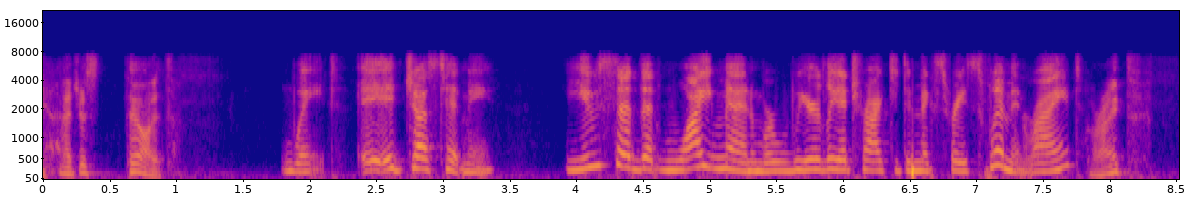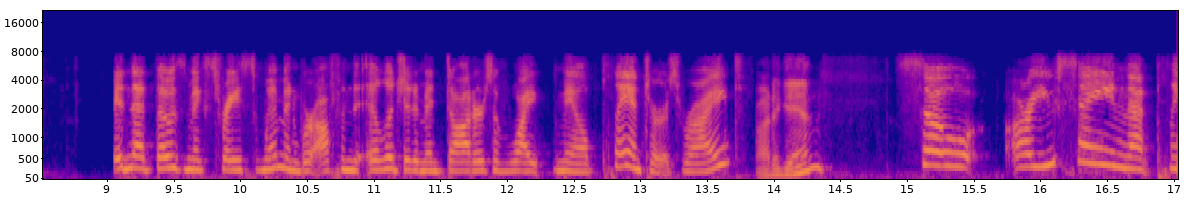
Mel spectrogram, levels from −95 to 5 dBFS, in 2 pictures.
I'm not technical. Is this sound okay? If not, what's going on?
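No. For the whole clip, the speech has gone through the AMR wideband (HD Voice) codec at a low setting, so it sounds rough and raspy. Unlike an old-style phone line, which sounds muffled, this keeps some brightness but with a hissy top.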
